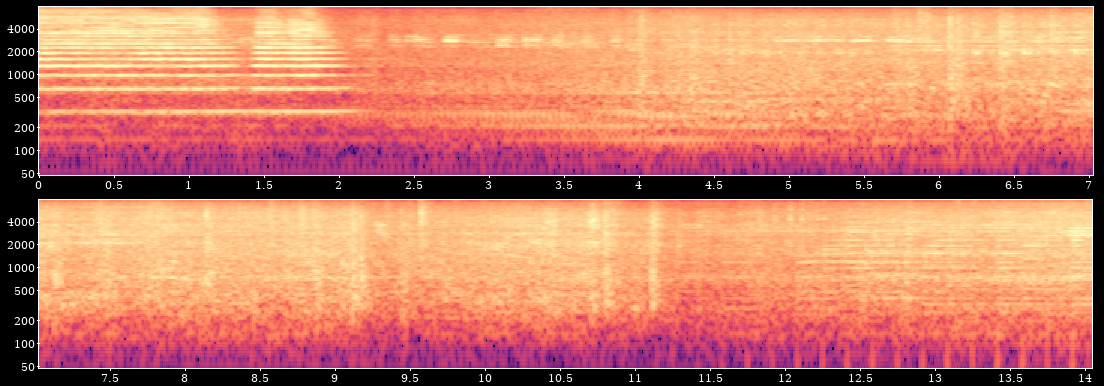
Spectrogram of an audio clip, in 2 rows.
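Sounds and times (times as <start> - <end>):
wheels clacking over rail joints: 5.8 - 11.4
train wheels rumbling: 5.8 - 14.0.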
